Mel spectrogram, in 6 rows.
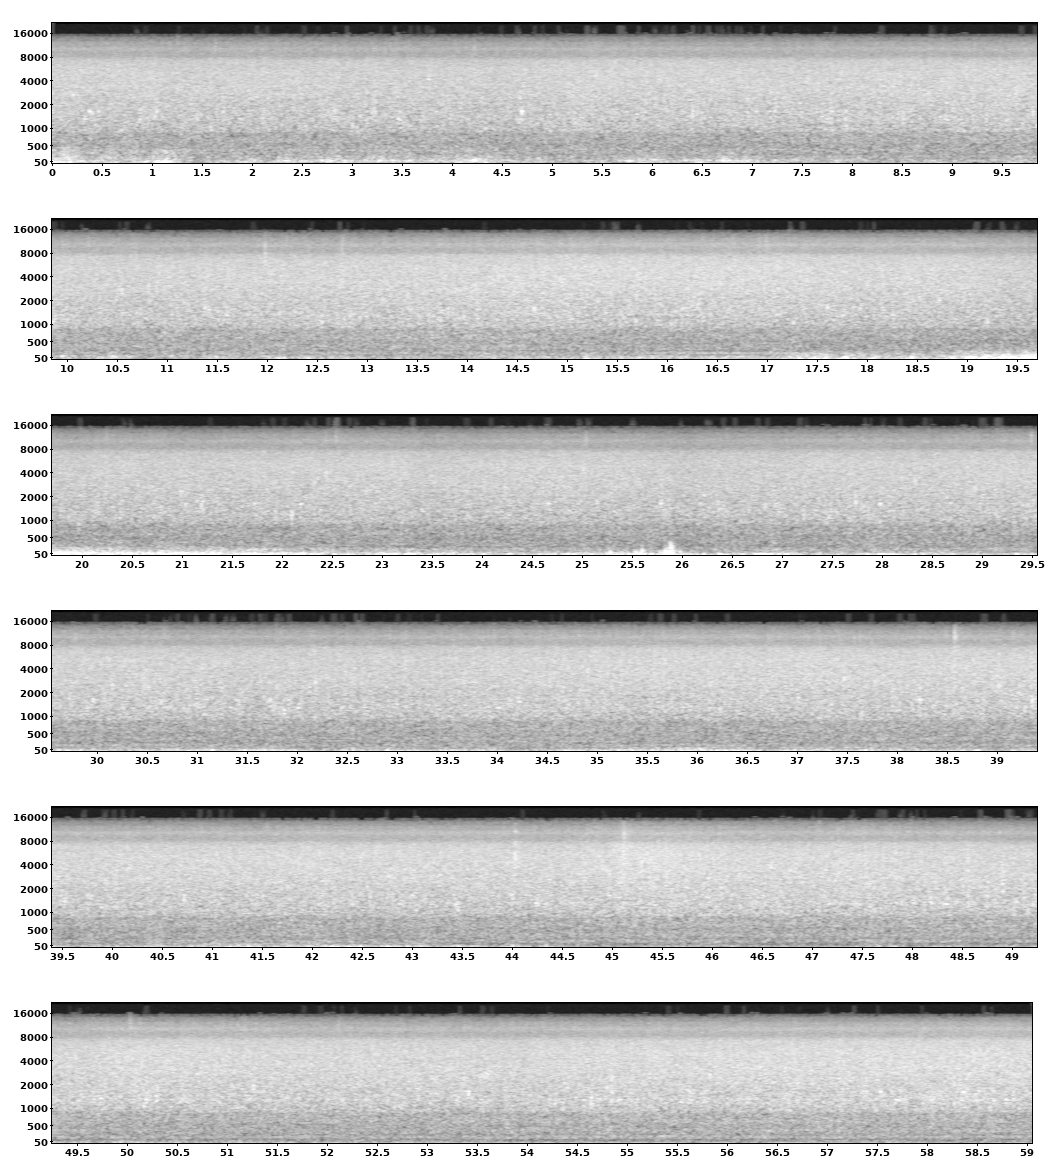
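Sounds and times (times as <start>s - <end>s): wind buffeting microphone: 0.0s - 8.2s, 16.7s - 39.4s
heavy rain hissing: 0.0s - 59.0s.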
